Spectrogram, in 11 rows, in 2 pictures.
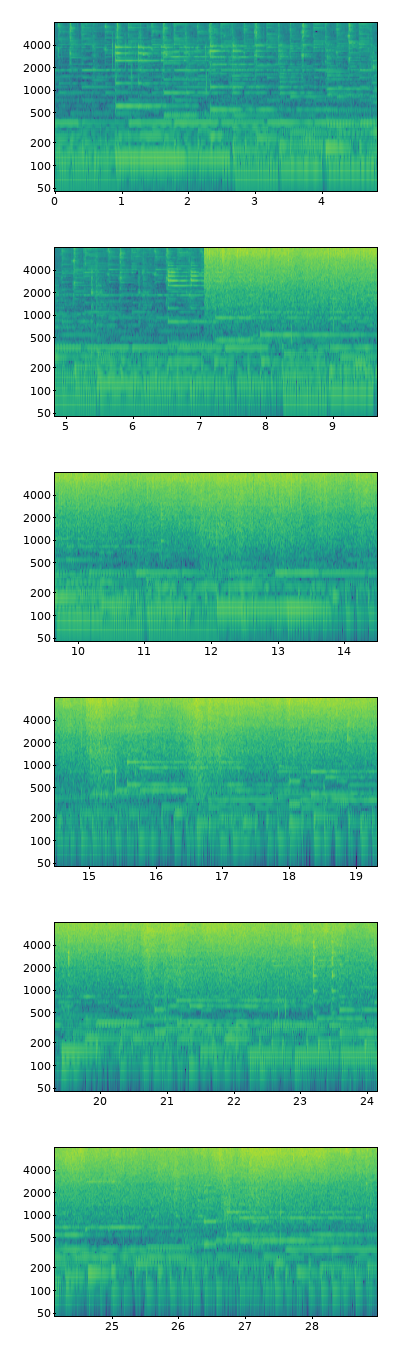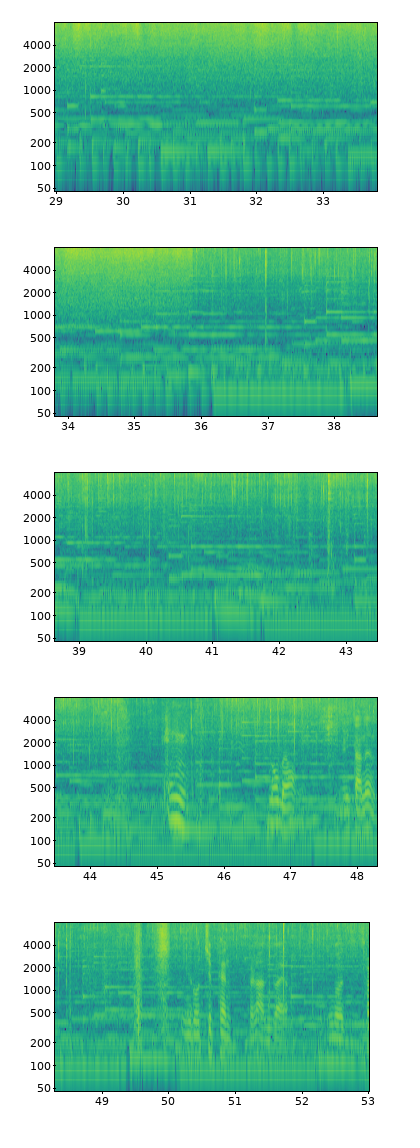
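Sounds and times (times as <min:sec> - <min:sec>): scraping and stirring in a pan: 0:07.1 - 0:41.3
food sizzling in a skillet: 0:07.1 - 0:53.0.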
